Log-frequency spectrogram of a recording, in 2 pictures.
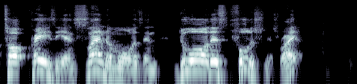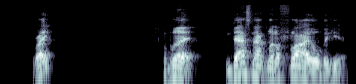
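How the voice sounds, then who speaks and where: A man with a high, forceful voice rants angrily straight at his listeners, swearing freely and hammering the same phrases over and over. His tone stays confrontational and tense. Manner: ranting, profane, confrontational, repeats phrases. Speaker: channel host. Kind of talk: angry monologue to camera.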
